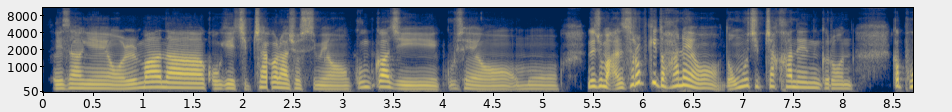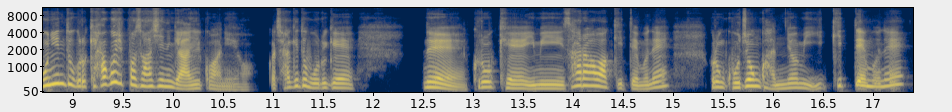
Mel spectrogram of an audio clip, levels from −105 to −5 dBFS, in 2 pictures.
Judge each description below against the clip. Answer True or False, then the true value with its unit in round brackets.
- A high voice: False (180 Hz)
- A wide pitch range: True (7.8 semitones)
